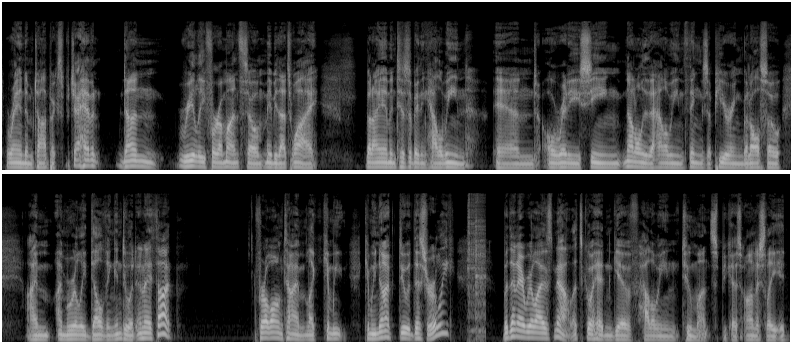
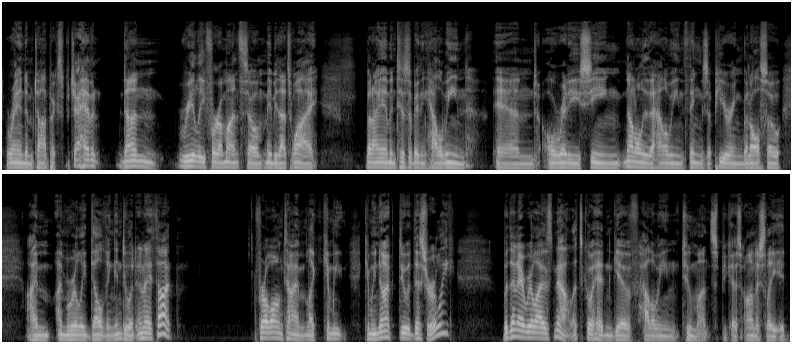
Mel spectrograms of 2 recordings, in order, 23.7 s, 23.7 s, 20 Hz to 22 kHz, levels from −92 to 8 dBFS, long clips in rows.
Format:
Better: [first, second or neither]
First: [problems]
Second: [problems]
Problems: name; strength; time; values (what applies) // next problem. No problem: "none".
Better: second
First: phone ringing; faint; at 19 s; peak 10 dB below the speech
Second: none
